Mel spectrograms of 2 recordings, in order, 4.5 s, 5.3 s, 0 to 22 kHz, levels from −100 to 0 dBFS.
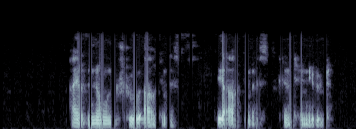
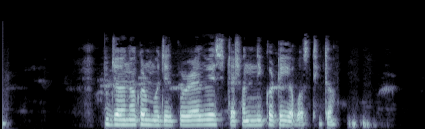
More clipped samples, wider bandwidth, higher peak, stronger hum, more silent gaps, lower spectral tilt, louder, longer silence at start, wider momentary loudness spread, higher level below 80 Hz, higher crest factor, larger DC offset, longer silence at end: neither; first, 7.6 kHz vs 6.8 kHz; second, -8 dBFS vs -4 dBFS; neither; neither; about the same, -6.5 dB/octave vs -7 dB/octave; second, -28 LUFS vs -21 LUFS; first, 0.9 s vs 0.05 s; second, 13 LU vs 16 LU; about the same, -58 dBFS vs -60 dBFS; about the same, 20 dB vs 18 dB; neither; second, 0.35 s vs 0.7 s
